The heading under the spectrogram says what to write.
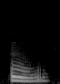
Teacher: she pronounces the heightened oo vowel in its pure quality.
